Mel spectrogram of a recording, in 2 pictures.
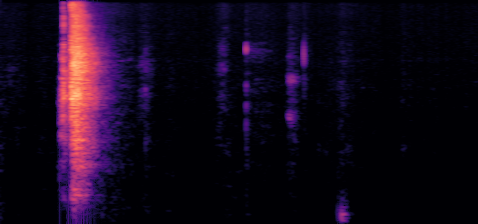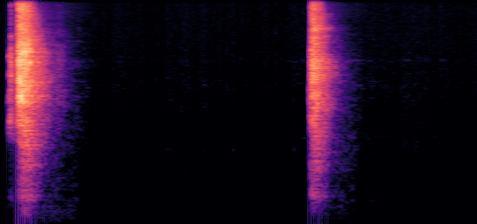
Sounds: Sneeze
